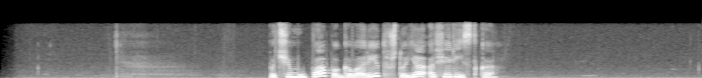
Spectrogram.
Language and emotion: Russian, neutral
